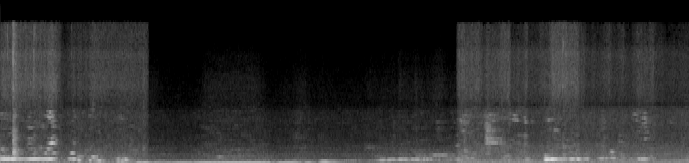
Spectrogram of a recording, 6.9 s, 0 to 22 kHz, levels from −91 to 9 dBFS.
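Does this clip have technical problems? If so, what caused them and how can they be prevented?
Yes. From 1.49 to 4.55 s the speech turns abruptly hollow, roomy and thin, about 10 dB quieter, likely a switch to a distant microphone. Check the close microphone's connection and record a backup track so a dropout never forces the fallback.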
